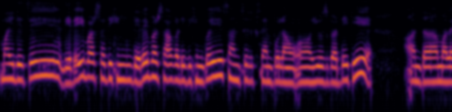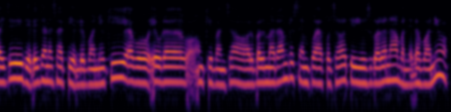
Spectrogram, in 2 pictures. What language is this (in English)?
Nepali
